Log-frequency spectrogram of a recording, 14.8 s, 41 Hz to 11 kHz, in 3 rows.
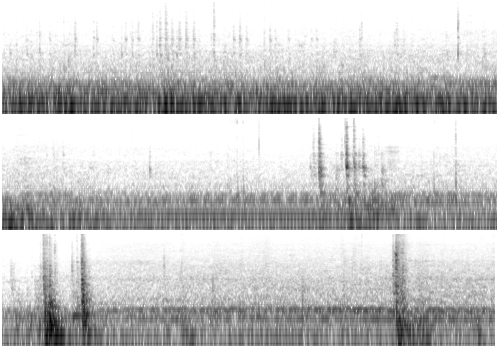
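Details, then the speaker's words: Restored 1950 Packard Eight Touring Sedan, 30,356 miles, 138 hp flathead straight-eight, Ultramatic Drive, after a drive at about 60 mph: low soft even hum, no ticking or knocking, a few clicks and thumps; smooth healthy engine. "you can hear the motor is just humming it's just a super super smooth quiet running and driving car"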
